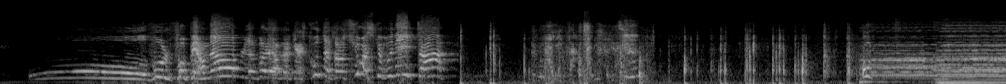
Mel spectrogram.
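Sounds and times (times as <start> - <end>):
knocks and scuffs of people moving: 4.7 - 8.6.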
